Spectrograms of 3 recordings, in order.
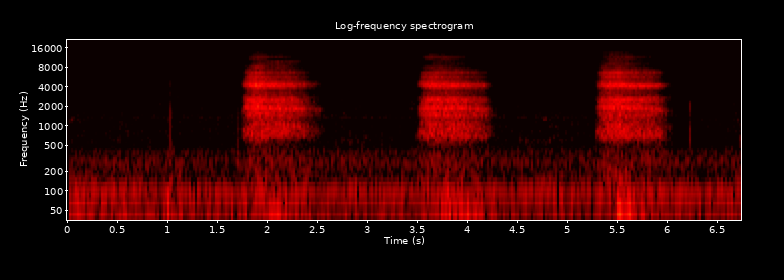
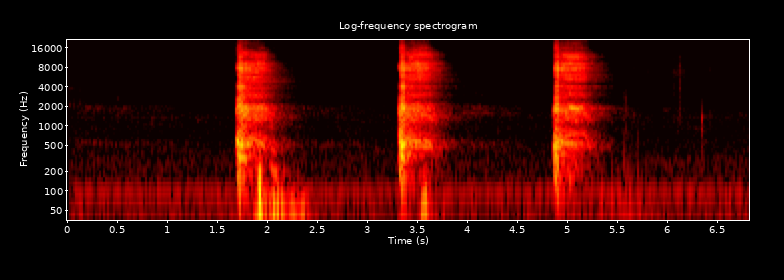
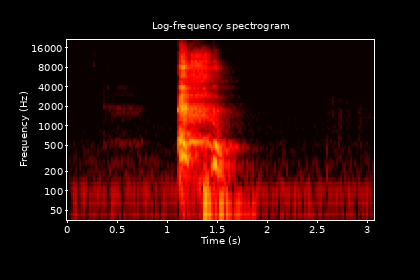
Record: {"exhalation_length": "6.7 s", "exhalation_amplitude": 703, "exhalation_signal_mean_std_ratio": 0.55, "three_cough_length": "6.8 s", "three_cough_amplitude": 10953, "three_cough_signal_mean_std_ratio": 0.3, "cough_length": "3.1 s", "cough_amplitude": 10755, "cough_signal_mean_std_ratio": 0.28, "survey_phase": "beta (2021-08-13 to 2022-03-07)", "age": "45-64", "gender": "Female", "wearing_mask": "No", "symptom_cough_any": true, "symptom_runny_or_blocked_nose": true, "symptom_sore_throat": true, "symptom_fatigue": true, "symptom_headache": true, "symptom_loss_of_taste": true, "symptom_other": true, "symptom_onset": "3 days", "smoker_status": "Ex-smoker", "respiratory_condition_asthma": false, "respiratory_condition_other": false, "recruitment_source": "Test and Trace", "submission_delay": "2 days", "covid_test_result": "Positive", "covid_test_method": "RT-qPCR"}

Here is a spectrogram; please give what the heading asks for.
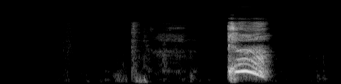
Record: {"cough_length": "3.4 s", "cough_amplitude": 31797, "cough_signal_mean_std_ratio": 0.29, "survey_phase": "beta (2021-08-13 to 2022-03-07)", "age": "18-44", "gender": "Female", "wearing_mask": "No", "symptom_runny_or_blocked_nose": true, "symptom_sore_throat": true, "symptom_onset": "6 days", "smoker_status": "Ex-smoker", "respiratory_condition_asthma": false, "respiratory_condition_other": false, "recruitment_source": "REACT", "submission_delay": "1 day", "covid_test_result": "Positive", "covid_test_method": "RT-qPCR", "covid_ct_value": 22.8, "covid_ct_gene": "E gene", "influenza_a_test_result": "Negative", "influenza_b_test_result": "Negative"}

